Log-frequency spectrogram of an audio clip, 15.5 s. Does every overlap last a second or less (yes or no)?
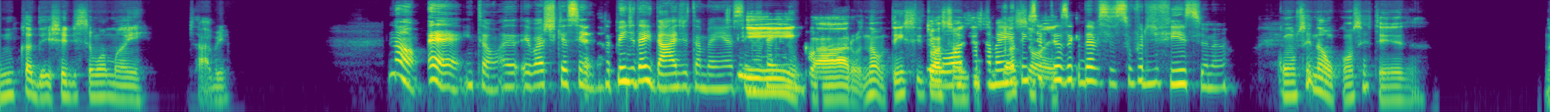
no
